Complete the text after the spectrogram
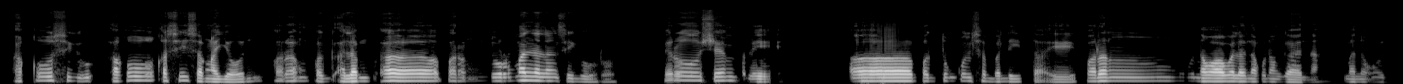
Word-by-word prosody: Ako, 180 Hz, +5 st, -5 dB
sigu 160 Hz, -4 st, -10 dB, 0.2 s
ako 185 Hz, +5 st, -2 dB
kasi 180 Hz, +2 st, -5 dB
sa 145 Hz, -4 st, -1 dB
ngayon, 125 Hz, +1 st, -2 dB
parang 160 Hz, +1 st, -8 dB
'pag 140 Hz, -1 st, -7 dB, 0.2 s
alam, 145 Hz, +2 st, +4 dB, 0.2 s
ah, 165 Hz, -1 st, +6 dB
parang 160 Hz, -, -9 dB, 0.2 s
normal 165 Hz, +3 st, +1 dB
na 180 Hz, -, +4 dB
lang 170 Hz, -1 st, -2 dB
siguro. 130 Hz, -5 st, -13 dB, 0.5 s
Pero 185 Hz, -, -3 dB
siyempre, 175 Hz, -10 st, -5 dB, 0.8 s
ah, 160 Hz, +1 st, +8 dB
'pag 155 Hz, -1 st, -8 dB
tungkol 160 Hz, 0 st, -11 dB
sa 150 Hz, +1 st, -12 dB
balita, 130 Hz, -1 st, -10 dB
eh, 115 Hz, 0 st, -11 dB
parang 160 Hz, +2 st, +1 dB, 0.7 s
nawawalan 145 Hz, -2 st, +3 dB
ako 135 Hz, +1 st, -8 dB
ng 130 Hz, -2 st, -12 dB
gana 110 Hz, -3 st, -6 dB, 0.2 s
manood. 120 Hz, -3 st, -17 dB
155 Hz, 125 wpm, -20 LUFS, 130-165 Hz, 0.8 s, ah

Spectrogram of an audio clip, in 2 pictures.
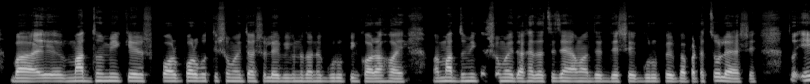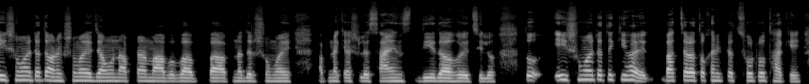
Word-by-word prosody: বা, 150 Hz, -, +6 dB, 0.2 s
এ -, -, +2 dB, 0.3 s
মাধ্যমিকের 160 Hz, 0 st, +2 dB, 0.2 s
পর 160 Hz, -1 st, +4 dB
পরবর্তী 160 Hz, -1 st, +2 dB
সময়ে 155 Hz, -2 st, -2 dB
তো -, -, +2 dB
আসলে 150 Hz, +1 st, -1 dB
বিভিন্ন 150 Hz, 0 st, -3 dB
ধরনের 150 Hz, 0 st, -2 dB
grouping 150 Hz, 0 st, -3 dB
করা 145 Hz, 0 st, +5 dB
হয়। 135 Hz, -2 st, +2 dB, 0.3 s
বা -, -, -5 dB
মাধ্যমিকের 160 Hz, +1 st, -1 dB
সময়ে 160 Hz, -1 st, 0 dB
দেখা 150 Hz, +1 st, +1 dB
যাচ্ছে 150 Hz, 0 st, -2 dB
যে -, -, +3 dB
আমাদের 145 Hz, 0 st, -1 dB
দেশে 145 Hz, +1 st, -1 dB
group 150 Hz, -1 st, -2 dB
এর 150 Hz, -, +3 dB
ব্যাপারটা 140 Hz, +1 st, -1 dB
চলে 170 Hz, -3 st, +4 dB
আসে। 135 Hz, +1 st, -9 dB, 0.4 s
তো -, -, -10 dB, 0.2 s
এই 210 Hz, -, +4 dB
সময়টাতে 200 Hz, -1 st, 0 dB
অনেক 170 Hz, -1 st, -1 dB
সময় 180 Hz, 0 st, +2 dB
যেমন 170 Hz, 0 st, +2 dB
আপনার 165 Hz, +2 st, -1 dB
মা-বাবা 155 Hz, 0 st, +3 dB, 0.2 s
বা, 155 Hz, -, +5 dB
আপনাদের 155 Hz, +1 st, -3 dB
সময় 150 Hz, -1 st, -1 dB, 0.3 s
আপনাকে 155 Hz, 0 st, -5 dB
আসলে 155 Hz, +1 st, -2 dB
science 155 Hz, 0 st, +1 dB, 0.2 s
দিয়ে 160 Hz, 0 st, +2 dB
দেওয়া 150 Hz, -1 st, +6 dB
হয়েছিল। 145 Hz, 0 st, -1 dB, 0.4 s
তো 405 Hz, -, +2 dB, 0.3 s
এই 220 Hz, -, +3 dB
সময়টাতে 220 Hz, 0 st, +1 dB
কি 220 Hz, -, -1 dB
হয় 195 Hz, -7 st, +4 dB, 0.2 s
বাচ্চারা 180 Hz, +1 st, +5 dB
তো -, -, +2 dB
খানিকটা 180 Hz, 0 st, -2 dB
ছোট 175 Hz, 0 st, -1 dB, 0.2 s
থাকে। 145 Hz, -1 st, -1 dB
155 Hz, 195 wpm, -23 LUFS, 150-170 Hz, 0.4 s, বা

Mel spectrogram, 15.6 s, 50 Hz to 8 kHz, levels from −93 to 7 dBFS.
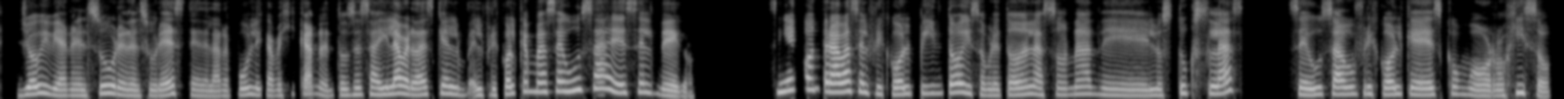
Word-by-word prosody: Yo 205 Hz, +5 st, +3 dB
vivía 205 Hz, -8 st, +1 dB
en 165 Hz, -, -5 dB
el 165 Hz, -1 st, -3 dB
sur, 230 Hz, +3 st, +1 dB
en 180 Hz, -3 st, 0 dB
el 165 Hz, -1 st, -2 dB
sureste 170 Hz, +1 st, -2 dB
de 155 Hz, -, -6 dB
la 150 Hz, 0 st, -3 dB
República 180 Hz, +2 st, -3 dB
Mexicana, 185 Hz, +3 st, -2 dB
entonces 180 Hz, +5 st, -4 dB
ahí 200 Hz, -1 st, +2 dB
la 225 Hz, +2 st, +6 dB
verdad 190 Hz, -4 st, +3 dB
es 200 Hz, -, -2 dB
que 235 Hz, -, -1 dB
el 210 Hz, -4 st, 0 dB
el 180 Hz, -, -3 dB
frijol 185 Hz, +5 st, 0 dB
que 285 Hz, -, -1 dB
más 275 Hz, -1 st, +2 dB
se 290 Hz, 0 st, +2 dB
usa 340 Hz, +4 st, +2 dB
es 255 Hz, -2 st, +1 dB
el 260 Hz, -2 st, -1 dB
negro. 150 Hz, -7 st, 0 dB, 0.7 s
Sí 275 Hz, +3 st, +1 dB
encontrabas 295 Hz, -4 st, +5 dB
el 265 Hz, -2 st, +2 dB
frijol 205 Hz, -1 st, -1 dB
pinto 230 Hz, +3 st, 0 dB
y, 240 Hz, -, 0 dB
sobre 175 Hz, -3 st, -3 dB
todo, 185 Hz, +2 st, 0 dB
en 210 Hz, -, 0 dB
la 195 Hz, -3 st, +1 dB
zona 200 Hz, +3 st, -3 dB
de 175 Hz, -4 st, -4 dB
los 175 Hz, 0 st, -3 dB
Tuxtlas, 230 Hz, +5 st, 0 dB, 0.4 s
se 190 Hz, -3 st, +1 dB
usa 205 Hz, +1 st, +2 dB
un 215 Hz, -, -3 dB
frijol 210 Hz, -1 st, -1 dB
que 185 Hz, -2 st, +1 dB
es 190 Hz, -, -2 dB
como 185 Hz, -7 st, -3 dB
rojizo 165 Hz, -, -2 dB
200 Hz, 190 wpm, -24 LUFS, 175-230 Hz, 0.7 s, la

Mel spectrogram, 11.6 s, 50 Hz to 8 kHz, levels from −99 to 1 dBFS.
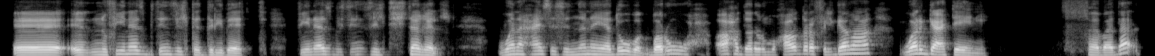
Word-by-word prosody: آآ، 130 Hz, 0 st, +6 dB, 0.2 s
إنه 140 Hz, +3 st, -4 dB
في 180 Hz, +5 st, -6 dB
ناس 185 Hz, -1 st, -1 dB
بتنزِل 160 Hz, 0 st, -7 dB
تدريبات، 125 Hz, -5 st, -2 dB, 0.4 s
في 140 Hz, +1 st, -4 dB
ناس 155 Hz, +1 st, +1 dB
بتنزِل 150 Hz, +1 st, -12 dB
تشتغل 150 Hz, -1 st, -1 dB, 0.5 s
وأنا 165 Hz, +6 st, 0 dB
حاسس 165 Hz, -2 st, -6 dB
إن 145 Hz, +3 st, -6 dB
أنا 170 Hz, 0 st, -2 dB
يا 155 Hz, -3 st, +2 dB
دوبك 170 Hz, +3 st, 0 dB
بارُوح 175 Hz, +5 st, 0 dB
أحضَر 150 Hz, -5 st, 0 dB
المحاضرة 170 Hz, +6 st, 0 dB
في 170 Hz, -, -7 dB
الجامعة 200 Hz, +8 st, +1 dB, 0.3 s
وأرجع 190 Hz, -6 st, +4 dB
تاني، 120 Hz, -7 st, -3 dB, 1.0 s
فبدأت 130 Hz, -1 st, +1 dB
150 Hz, 125 wpm, -21 LUFS, 135-170 Hz, 1.0 s, آآ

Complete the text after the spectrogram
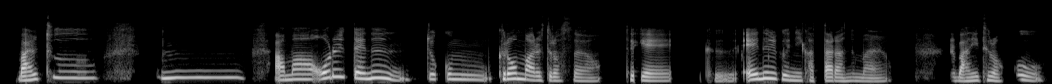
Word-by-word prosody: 말투 295 Hz, -, 0 dB, 0.6 s
음 315 Hz, +1 st, -1 dB, 0.3 s
아마 235 Hz, +3 st, +2 dB
어릴 345 Hz, +6 st, +4 dB
때는 275 Hz, -, +3 dB
쪼끔 235 Hz, -2 st, -2 dB
그런 255 Hz, 0 st, +5 dB
말을 200 Hz, -5 st, +2 dB
들었어요. 170 Hz, -3 st, -6 dB, 0.2 s
되게 170 Hz, -5 st, -1 dB, 0.3 s
그 -, -, -9 dB
"애늙은이 235 Hz, -6 st, +4 dB
같다."라는 165 Hz, -1 st, -3 dB
말을 150 Hz, 0 st, -7 dB, 0.7 s
많이 165 Hz, +3 st, 0 dB
들었고 180 Hz, +1 st, -4 dB
225 Hz, 210 characters per minute, -20 LUFS, 175-285 Hz, 0.7 s, 그런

